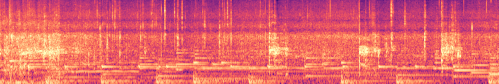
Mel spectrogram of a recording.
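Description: Boiled, peeled quail eggs frying in hot oil in a large iron wok over low heat, sizzling steadily as their skins blister. A metal spatula scrapes and turns them against the wok a few times in the second half.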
